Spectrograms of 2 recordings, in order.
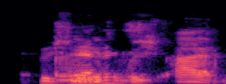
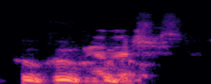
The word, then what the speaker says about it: Buchnevich: That's Buchnevich. How you say it. Buchnevich. – Buchnevich. – Let's go Buchnevich. – That sounds right. – Actually sounds more right.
